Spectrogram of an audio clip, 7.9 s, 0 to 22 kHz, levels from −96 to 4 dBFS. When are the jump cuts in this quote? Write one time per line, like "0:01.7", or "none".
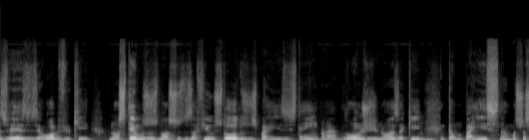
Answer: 0:04.7
0:06.6

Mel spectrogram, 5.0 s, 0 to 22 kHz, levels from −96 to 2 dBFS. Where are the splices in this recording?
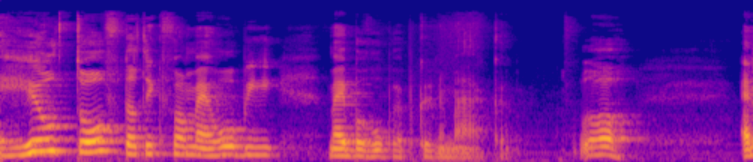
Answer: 0:03.8

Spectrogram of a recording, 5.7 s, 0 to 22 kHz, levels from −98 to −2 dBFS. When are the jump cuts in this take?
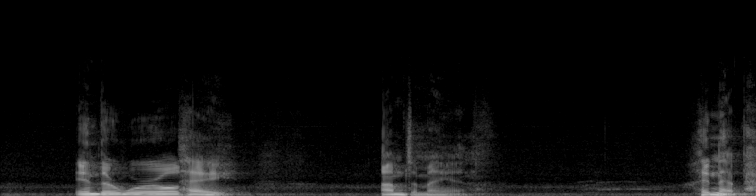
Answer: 0:01.3
0:03.0

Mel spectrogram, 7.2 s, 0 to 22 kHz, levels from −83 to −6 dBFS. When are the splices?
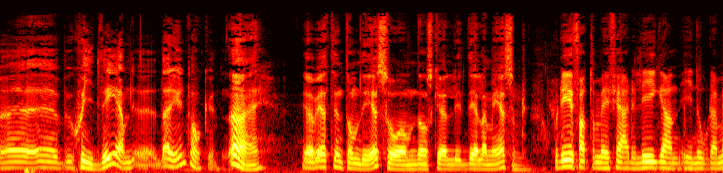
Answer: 0:01.3
0:05.1

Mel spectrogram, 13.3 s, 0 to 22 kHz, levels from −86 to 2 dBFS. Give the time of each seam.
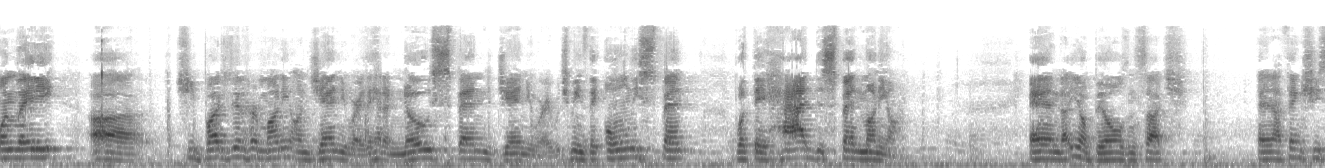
none

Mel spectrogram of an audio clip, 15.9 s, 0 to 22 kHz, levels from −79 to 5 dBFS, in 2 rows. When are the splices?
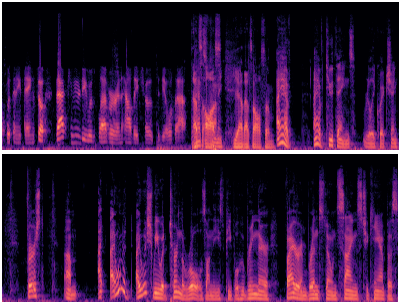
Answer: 0:01.9

